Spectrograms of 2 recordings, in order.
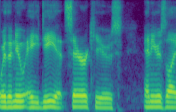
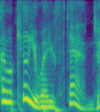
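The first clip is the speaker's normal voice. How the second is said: king voice with a lisp on s. Describing an actor's role as a king, imitating his soft lisping voice. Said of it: "he has like a lisp and a very like soft voice".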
